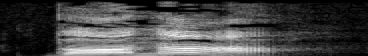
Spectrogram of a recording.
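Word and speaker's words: bana (בָּנָה): This is the word bana. Bana. Pronounced B-A-W-N-A-W.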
